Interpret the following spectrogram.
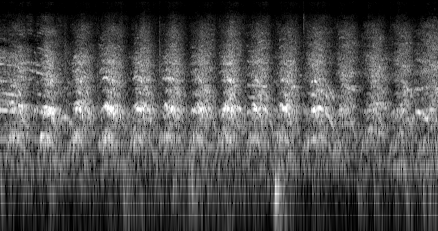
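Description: Wrestling crowd chanting in unison, a short shouted chant repeated in a steady rhythm of nearly two a second.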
